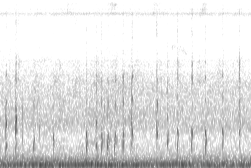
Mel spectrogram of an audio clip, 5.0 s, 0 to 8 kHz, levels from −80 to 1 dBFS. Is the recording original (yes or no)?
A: no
